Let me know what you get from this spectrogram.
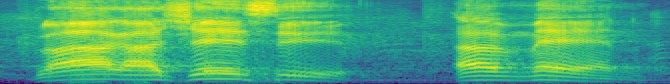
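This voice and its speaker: At a very slow pace, a man speaks with audible room echo. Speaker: pastor. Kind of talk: sermon. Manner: loud.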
